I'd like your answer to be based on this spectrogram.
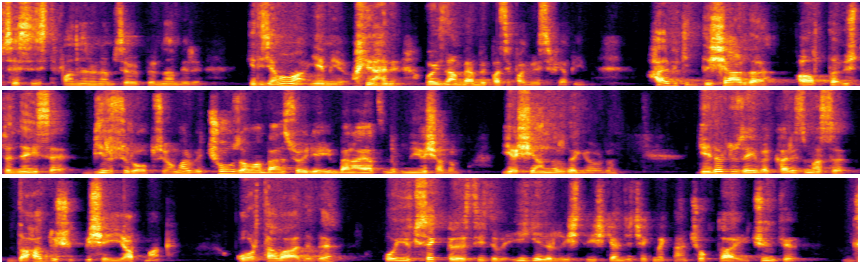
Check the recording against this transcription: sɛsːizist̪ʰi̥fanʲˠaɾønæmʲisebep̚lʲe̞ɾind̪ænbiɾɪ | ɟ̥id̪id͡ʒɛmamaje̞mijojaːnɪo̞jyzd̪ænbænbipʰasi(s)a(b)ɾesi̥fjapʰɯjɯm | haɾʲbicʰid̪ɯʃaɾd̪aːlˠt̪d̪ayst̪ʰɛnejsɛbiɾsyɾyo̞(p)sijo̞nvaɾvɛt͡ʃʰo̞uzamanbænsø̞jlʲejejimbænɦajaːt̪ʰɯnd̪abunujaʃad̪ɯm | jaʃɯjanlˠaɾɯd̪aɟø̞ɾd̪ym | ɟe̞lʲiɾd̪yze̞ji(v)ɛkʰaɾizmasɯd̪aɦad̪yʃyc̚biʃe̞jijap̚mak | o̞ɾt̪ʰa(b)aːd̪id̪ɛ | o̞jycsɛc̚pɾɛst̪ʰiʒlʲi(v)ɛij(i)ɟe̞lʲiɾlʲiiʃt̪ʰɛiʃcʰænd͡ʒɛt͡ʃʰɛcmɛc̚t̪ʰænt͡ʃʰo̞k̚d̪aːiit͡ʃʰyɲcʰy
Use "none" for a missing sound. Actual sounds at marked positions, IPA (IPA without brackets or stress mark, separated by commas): f, ɡ, p, v, v, v, i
